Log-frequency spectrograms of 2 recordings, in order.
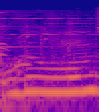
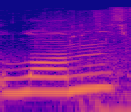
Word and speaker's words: Lums: land starts to dissolve Lums looms pronounced looms like illumination not and not Lums for dumb are beings of pure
